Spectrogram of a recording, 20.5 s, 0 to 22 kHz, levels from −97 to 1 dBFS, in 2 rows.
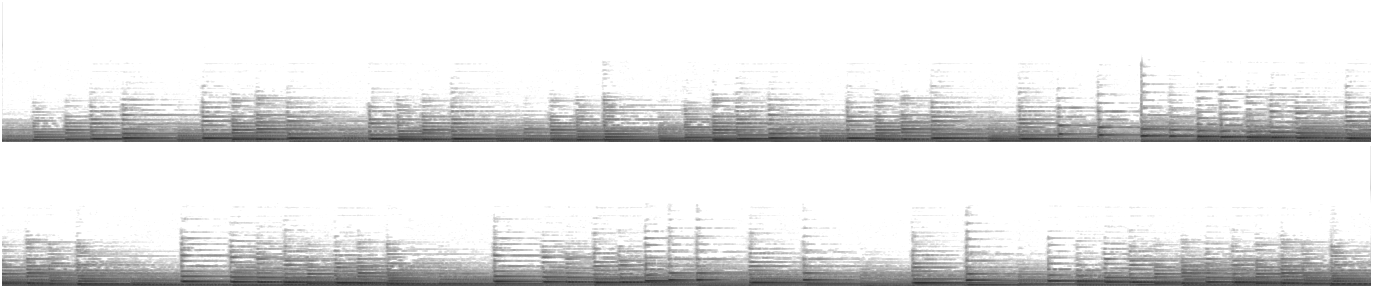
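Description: No technical faults can be heard anywhere here.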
